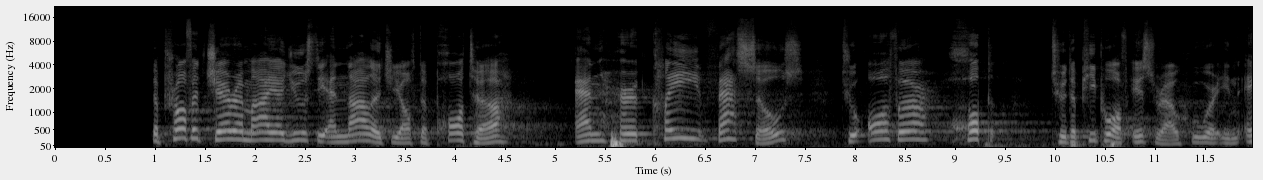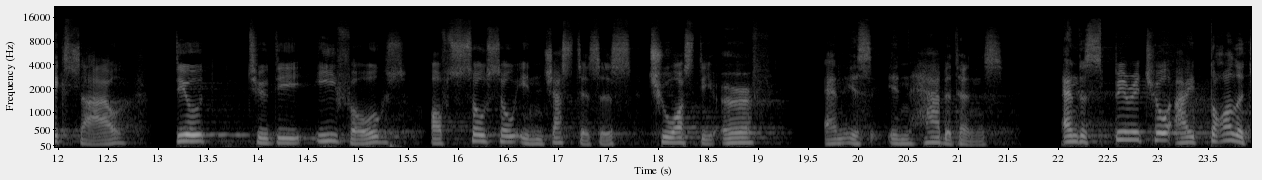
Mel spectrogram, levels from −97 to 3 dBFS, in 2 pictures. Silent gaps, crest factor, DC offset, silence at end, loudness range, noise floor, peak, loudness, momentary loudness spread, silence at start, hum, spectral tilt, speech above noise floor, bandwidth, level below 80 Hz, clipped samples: none; 24 dB; under 0.1%; 0 s; 7 LU; under -90 dBFS; -26 dBFS; -48 LUFS; 13 LU; 1 s; none; -5 dB/octave; over 42 dB; 15.5 kHz; -64 dBFS; under 0.1%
